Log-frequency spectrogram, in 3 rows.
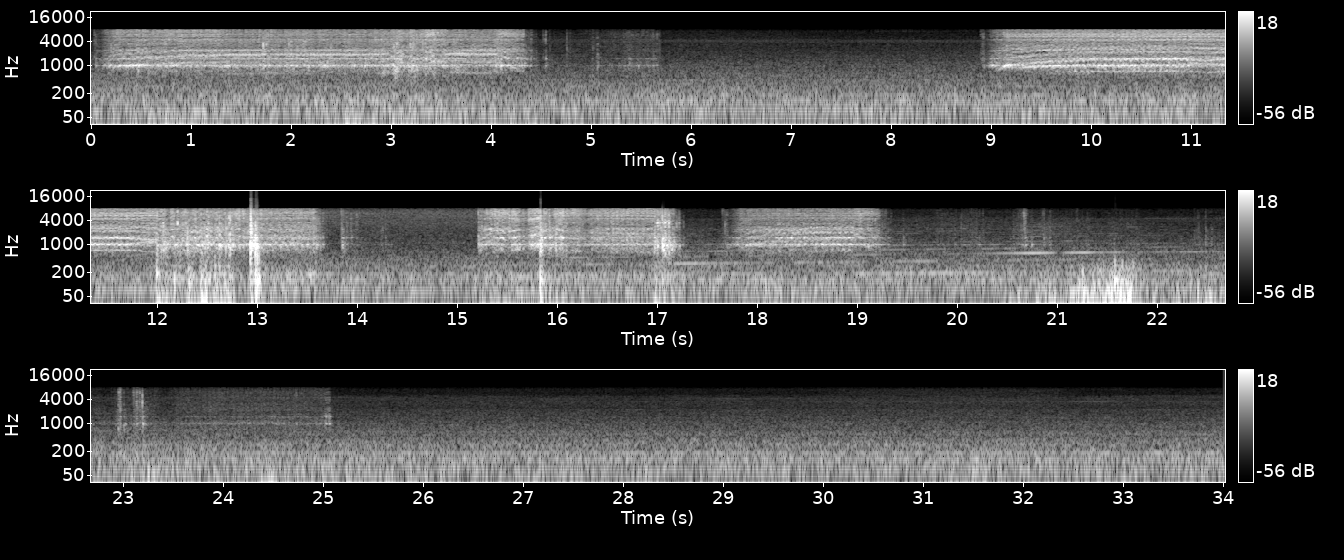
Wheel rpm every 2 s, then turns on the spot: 120, 160, 20, 0, 50, 160, 130, 70, 110, 60, 0, 10, 10, 0, 0, 0, 0.
4-6 22-26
